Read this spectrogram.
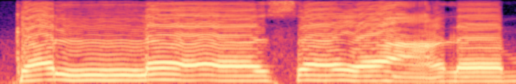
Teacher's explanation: panjangkanlah 2 harokat karena ia mad tabi'i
